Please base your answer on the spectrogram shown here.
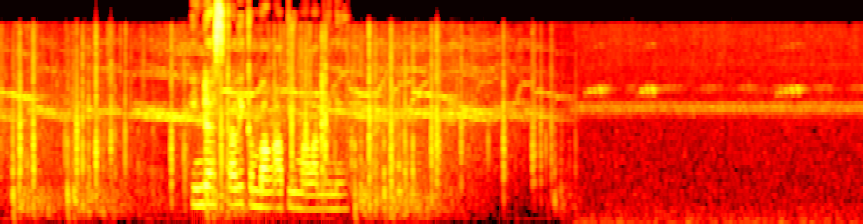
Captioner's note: applause; applause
